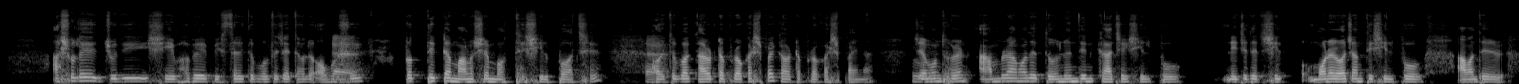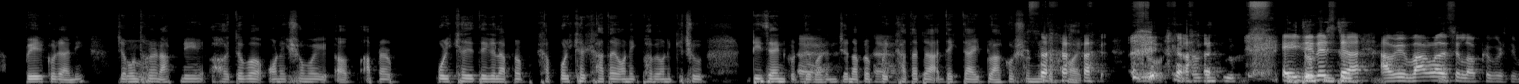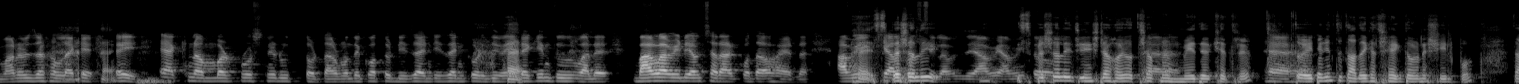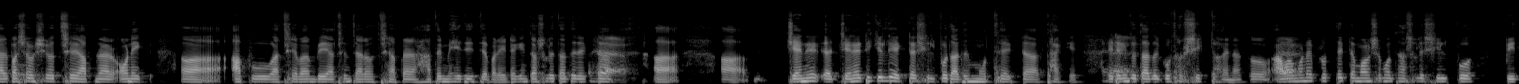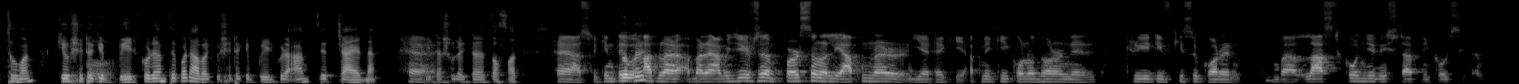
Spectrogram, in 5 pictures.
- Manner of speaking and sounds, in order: other background noise; laugh; laughing while speaking: "এইটাও কিন্তু"; lip smack
- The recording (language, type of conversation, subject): Bengali, unstructured, আপনি কি সব ধরনের শিল্পকর্ম তৈরি করতে চান, নাকি সব ধরনের খেলায় জিততে চান?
